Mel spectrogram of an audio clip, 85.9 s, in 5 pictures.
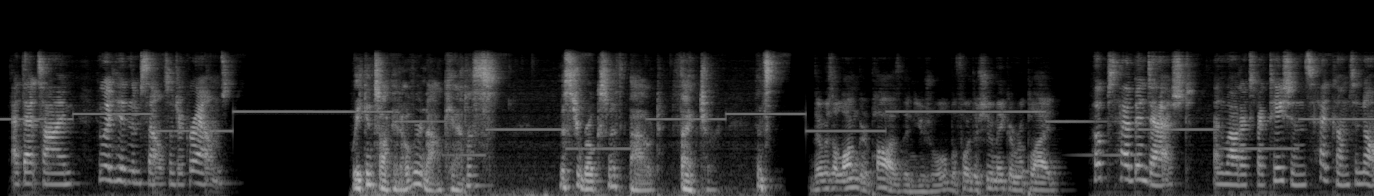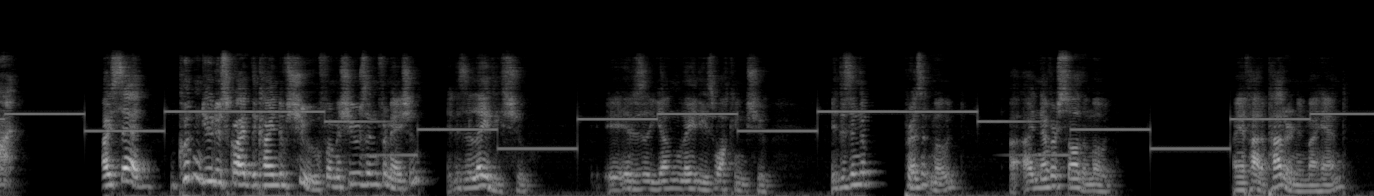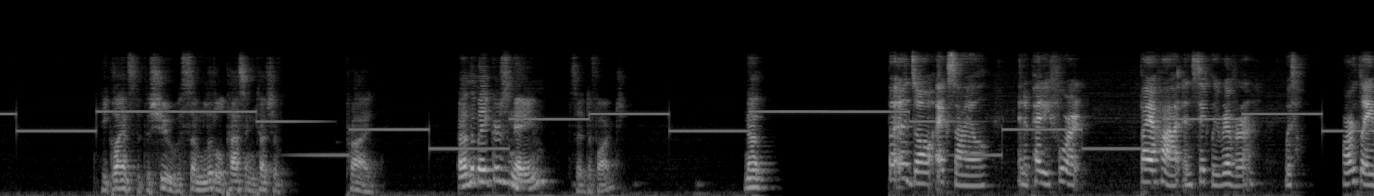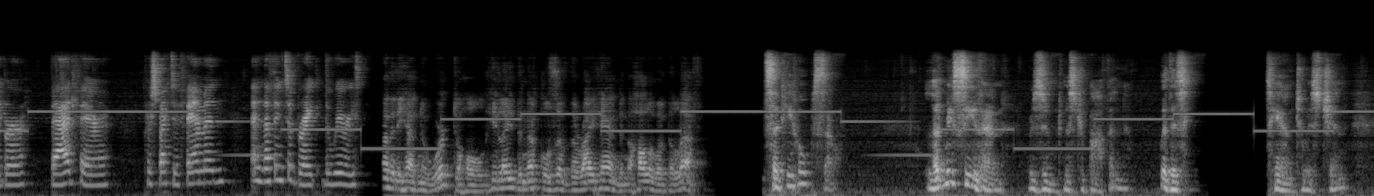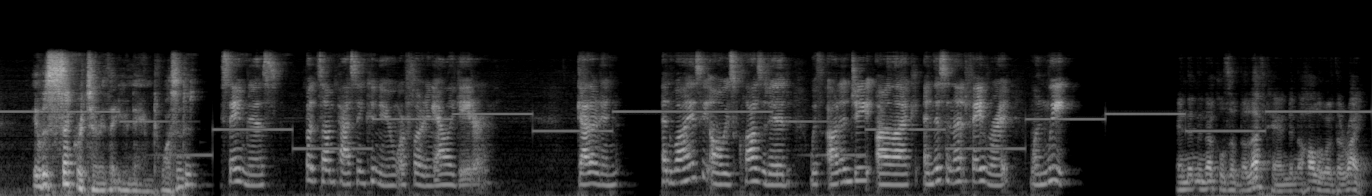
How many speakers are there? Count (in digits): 3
